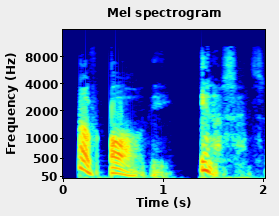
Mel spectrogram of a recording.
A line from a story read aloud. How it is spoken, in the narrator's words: Gift said, hissing the word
